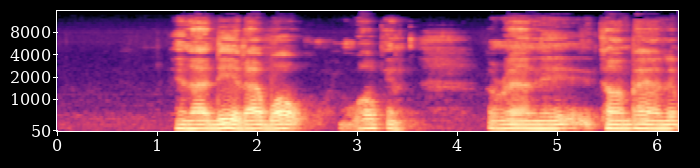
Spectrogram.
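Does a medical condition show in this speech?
Yes: Parkinson's disease; Parkinson's for about 5 years.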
